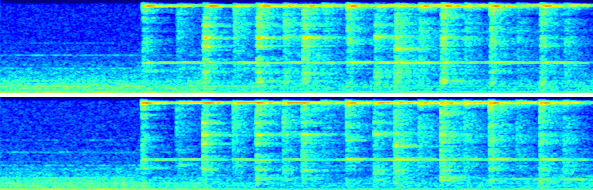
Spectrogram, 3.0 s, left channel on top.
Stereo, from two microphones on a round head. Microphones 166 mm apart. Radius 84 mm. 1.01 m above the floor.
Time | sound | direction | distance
0.7 | a bell | 80° right | 4 m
